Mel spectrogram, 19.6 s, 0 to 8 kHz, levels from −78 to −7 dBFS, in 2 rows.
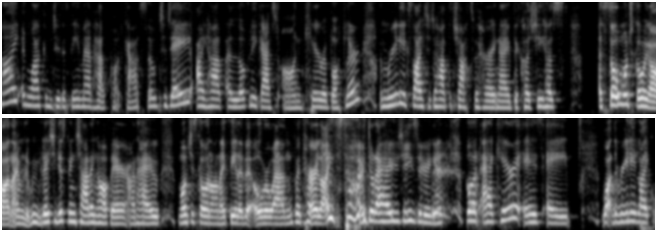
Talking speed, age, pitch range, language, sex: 225 wpm, 20-39, 175-215 Hz, English, female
